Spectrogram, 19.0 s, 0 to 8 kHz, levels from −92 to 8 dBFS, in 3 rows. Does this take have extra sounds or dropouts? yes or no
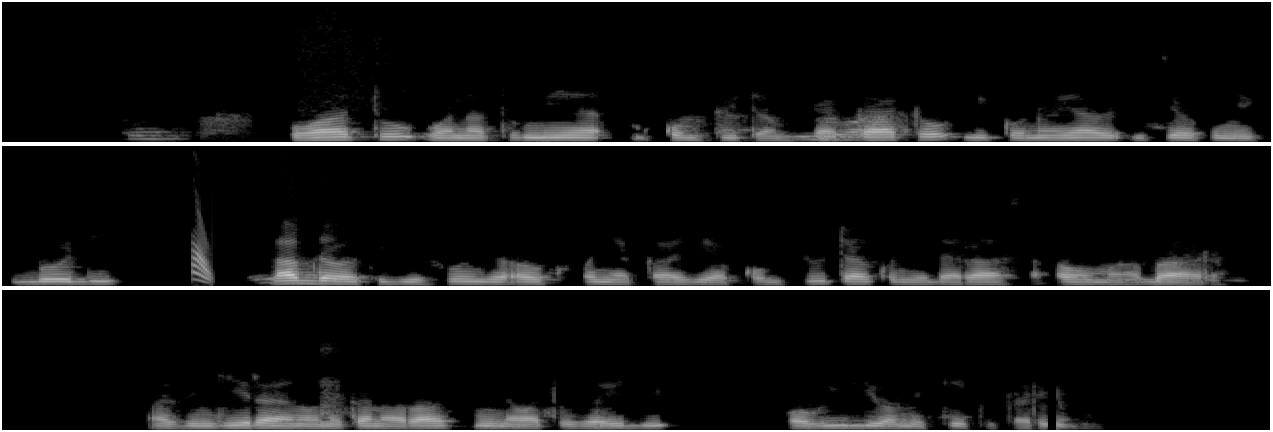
yes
